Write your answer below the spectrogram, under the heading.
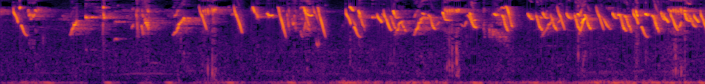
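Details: Saffron finch calling with scattered high chirps at first, building into a fast, continuous chatter of sharp slurred notes.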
